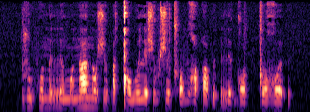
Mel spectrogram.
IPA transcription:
z u f ʊ n̪ ə r ə ŋ ɔ n a n ɔ ʃ ɘ p a ǃ ɔ w ʊ lʲ a ʃ ɘ v ʃ ɘ t͡sʼ ɔ v ʁʷ ɘ qʷ a p ɘ ʔ r ɘ ɡ ɔ tː ʊ ʁʷ ɘ ʔ

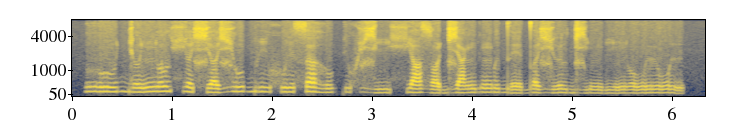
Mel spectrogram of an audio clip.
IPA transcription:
ɦ u ɟ ɵ ɲ o l ç ɐ ɕ ɐ ʑ u b i xʷ i s ɐ ɦ u k i xʷ ʑ i ç e zˤ ɵ d͡ʑ a ŋ i ŋʷ i d̪ e d̪ ɐ ʑ ʉ l d͡ʑ i ŋ i ɲ o w ʉ w ɨ

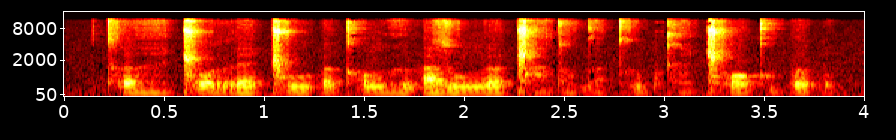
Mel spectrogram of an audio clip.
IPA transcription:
tʰ ɜ ɦ ɛ̤ ǁ o r ɛ ǁ u ʔ œ kʰ ɔ ŋ ɦ ɯ ʔ a z u ŋ œ ǁʰ a̤ t o̤ d̪ a̤ ʔ t̪ʰ ɯ p kʰ ɛ̤ ǁʰ ɔ kʼ ṳ p ə p

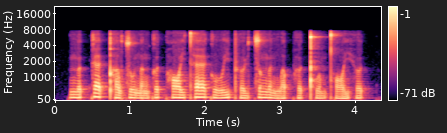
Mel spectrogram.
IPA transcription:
n̪ ɵ˨˥ t̚ k ɛː˥ k̚ pʰ ɐ˨˩ w t͡s uː˨˩ n ɐ˨˩ ŋ k ɵ˨˥ t̚ h ɔː˨ j t̪ʰ ɛː˥ k uː˨˥ j pʰ ɵ˨ ɥ t͡s ʊ˥ ŋ ɵ˨ n w ɐ˨˥ p̚ h ɵ˧ t̚ kʷʰ ɐ˧ m t̪ʰ ɔː˨˧ j h ɵ˥ t̚

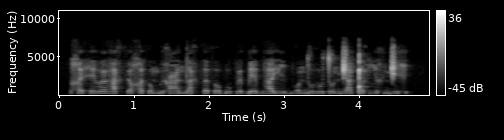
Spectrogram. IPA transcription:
χ e˨ h e˨ β œ˦ ɦ a˨ x θ ʏ˨ χ ə˨ θ o˨ m b ʏ˨ x ʕ ə˨˦ n d a˨ x θ ə˨˦ θ o˨ ɓ u˦ p ʏ˦ ɓ e˦ bʱ a˦ j i˨ bʱ o˨ n d u˨ ð u˦ t u˦ n d͡ʒ a˨˦ ǃ ə˨ x ʎ ʏ˨ x n d͡ʒ i˦ x

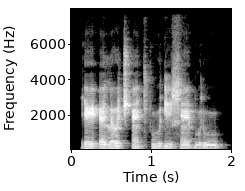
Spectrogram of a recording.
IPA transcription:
ɾ e ʔ ɛ l ɤ t͡ʃʼ ɛ̃ t͡sʼ u ɗ i ɬ ɛ̃ ɓ u ɾ u

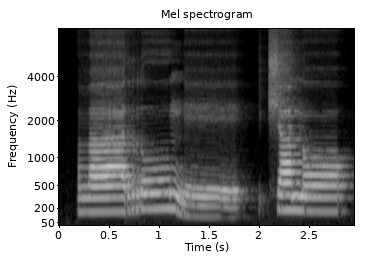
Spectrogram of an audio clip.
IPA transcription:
β aː˦ r oː˦ ŋ eː˨ | t͡ʃ a˦ n ɔ˦

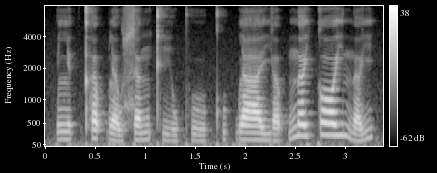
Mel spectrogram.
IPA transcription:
l ɪ˨˥ k̚ t̪ʰ ɐ˧ p̚ l ɐ˨˩ w s ɐ˨˧ ŋ kʰ iː˨˩ w pʰ uː˨˩ kʷʰ ɪ˧ k̚ l aː˧ j ɐ˨˥ p̚ n̪ ɐ˥ j k ɔː˥ j n̪ ɐ˨˥ j

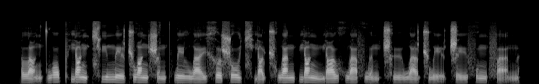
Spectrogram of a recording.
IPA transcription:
l ɑ̰˨˩ ŋ t̪ w ɔ˥ pʰ j ɑ˥˩ ŋ t͡ɕʰ i˥ m e˧˥ ɪ̯ ʈ͡ʂ w ɑ˥˩ ŋ ʂ ə˧˥ n pʰ w e˧ ɪ̯ l w a˧˥ ɪ̯ x ɤ˥˧ ʂ o˥˩ ʊ̯ t͡ɕʰ j ɑ˩ ʊ̯ ʈ͡ʂʰ w a˥ n p j ɑ˥˩ ŋ m j ɑ˥ ʊ̯ x w ä˧˥ f w ə̰˨˩ n ʈ͡ʂʰ ɻ̩˧˥ w ä˧˥ ʈ͡ʂ w ḛ˨˩ ɪ̯ ʈ͡ʂ e˧˥ ɪ̯ f ʊ˥˩ ŋ f a̰˨˩˦ n

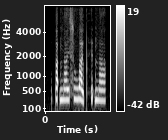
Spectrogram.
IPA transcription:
p ä˦ ʔ n a˦ ɪ̯ s u˦ w a̰˦˨ ɪ̯ pʰ ɪ˦ ʔ n ä˦

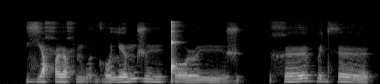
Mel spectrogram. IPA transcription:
zʲ e ħ ø ħ m b ə ɡʱ o lʲ œ m ʒ yː ǃ o ɹ yː ʒ | x øː p ʏ d θ øː

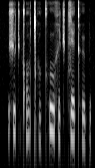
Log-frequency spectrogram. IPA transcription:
ʃ ʉ t͡ʃ kʼ ɔ̤ ǀʰ ɔ̤ kʰ u x ɪ t͡ʃ t͡s e kʰ ʉ p

